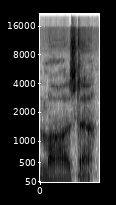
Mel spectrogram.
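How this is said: It is said the way Americans say it. The speaker calls it wrong. "where Americans don't get it right is by by saying by mispronouncing Mazda"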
